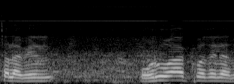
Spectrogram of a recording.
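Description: A man speaking in short, clipped phrases: two stretches of voice, at the start and from about one and a half seconds in, with a brief pause between.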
